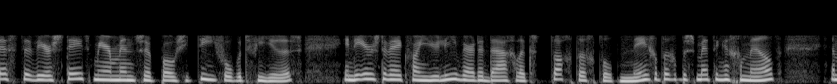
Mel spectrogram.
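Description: Clock drift between sender and receiver runs through the whole clip. The sender's clock runs about 2 percent slow relative to the receiver's, so the jitter buffer keeps draining and the receiver must keep filling the gap. The tempo of the speech feels faintly uneven rather than clearly wrong. On a spectrogram this shows as a slight, irregular loosening of the time grid; separately, the G.711 band edge at 4 kHz leaves nothing above it.

Repeated timing corrections are what that drift produces between 0.33 s and 7.64 s. The receiver repeatedly stretches short pieces, playing the speech at about 98 percent speed and adding around 150 ms in total across the stretch. Each edit is tiny, heard as a soft hiccup or a barely lengthened syllable at uneven intervals. In the waveform, some pitch periods appear duplicated. In the spectrogram, harmonic tracks are momentarily drawn out.

A short stall from a late packet follows at 8.19 s to 8.25 s. 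A packet missed its slot, the buffer ran dry, and the receiver held the last sound for 42 ms until the packet arrived. It then resumed at the same point, so nothing is lost but the delay grows by 42 ms. It sounds like a brief frozen, slightly buzzy sustain. The spectrogram shows flat, smeared harmonics, and the waveform shows a repeated, slightly dipped cycle.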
